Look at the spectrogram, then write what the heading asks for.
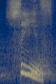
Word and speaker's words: sieve: So it is pronounced what? Siege. And here this one, S-I-V-E, sieve.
